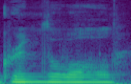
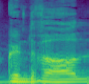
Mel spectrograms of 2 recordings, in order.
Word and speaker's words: Grindelwald: I went and saw Fantastic Beasts: The Crimes of Grindelwald, or Grindelwald, depending on who pronounces it in the movie. Yeah, I was gonna say that half of them would say Wald and half of them would say Wald.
